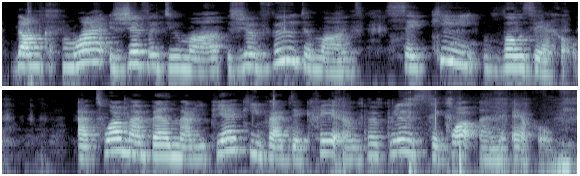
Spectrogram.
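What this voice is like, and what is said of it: French with an English accent. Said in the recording (French): “t'as le même accent que Maria un peu. Donc, toi aussi, des fois, ça sonne comme zéro... c'est l'accent anglais qui fait les deux mots ensemble... C'est le petit côté anglophone”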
